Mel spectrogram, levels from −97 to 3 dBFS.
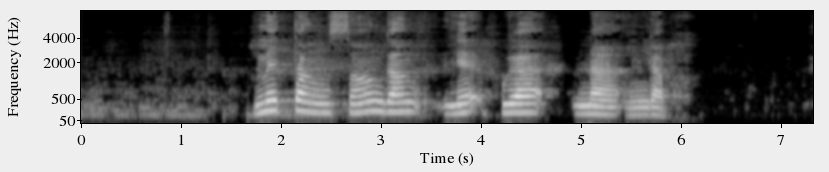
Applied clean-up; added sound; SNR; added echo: none; none; none; none.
